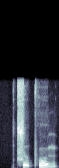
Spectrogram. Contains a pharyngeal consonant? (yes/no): no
